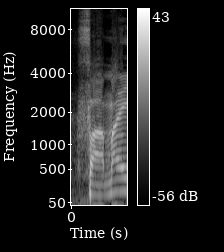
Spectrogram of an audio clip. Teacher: nun sukun masuk ke dalam huruf ya jadi suara n-nya hilang melebur ya masuk ke dalam huruf ya faman ya jadi berubah famai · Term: Idgham Bighunnah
